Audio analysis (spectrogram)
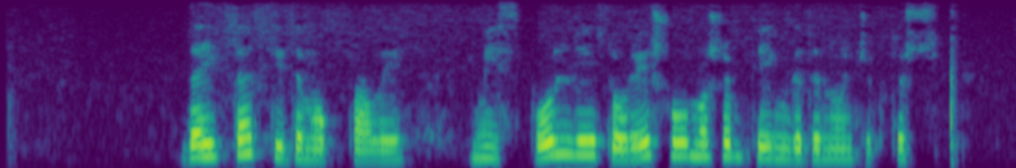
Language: Mari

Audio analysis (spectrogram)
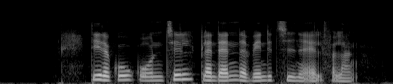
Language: Danish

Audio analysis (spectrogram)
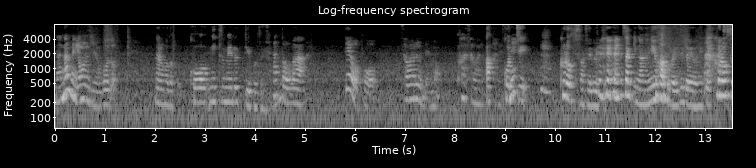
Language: Japanese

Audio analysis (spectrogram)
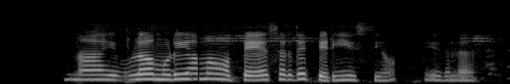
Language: Tamil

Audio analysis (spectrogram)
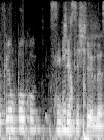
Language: Portuguese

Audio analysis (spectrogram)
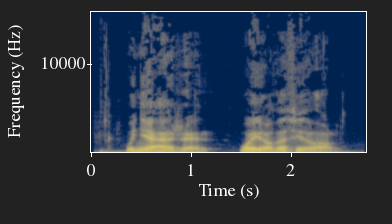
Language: Kabyle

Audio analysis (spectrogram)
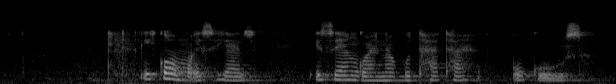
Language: South Ndebele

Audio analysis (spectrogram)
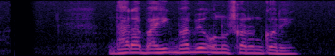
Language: Bangla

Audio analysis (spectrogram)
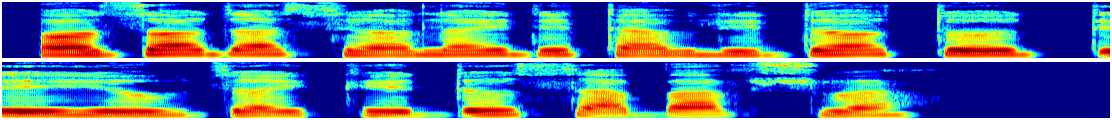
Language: Pashto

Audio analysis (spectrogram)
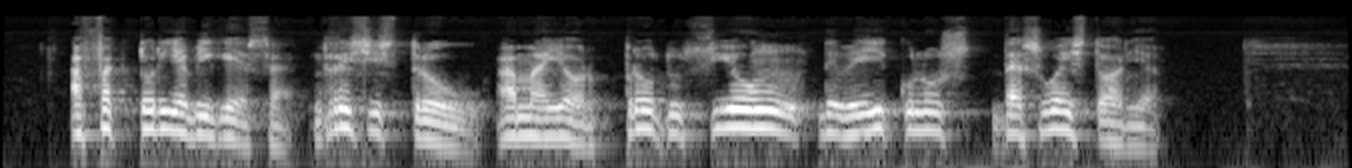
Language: Galician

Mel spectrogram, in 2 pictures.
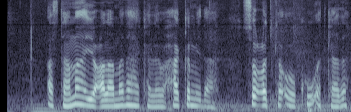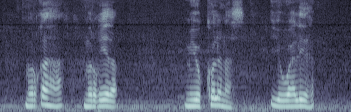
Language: Somali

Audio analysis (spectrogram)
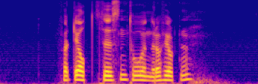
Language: Norwegian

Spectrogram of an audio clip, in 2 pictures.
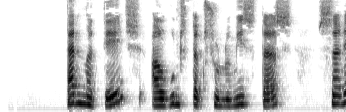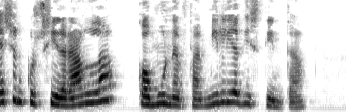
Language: Catalan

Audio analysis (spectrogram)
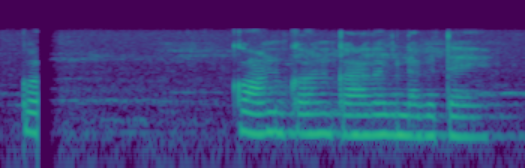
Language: Magahi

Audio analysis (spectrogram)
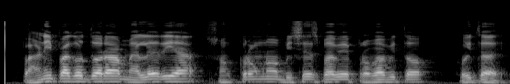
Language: Odia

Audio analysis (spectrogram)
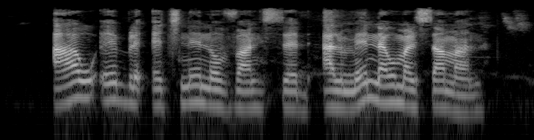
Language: Esperanto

